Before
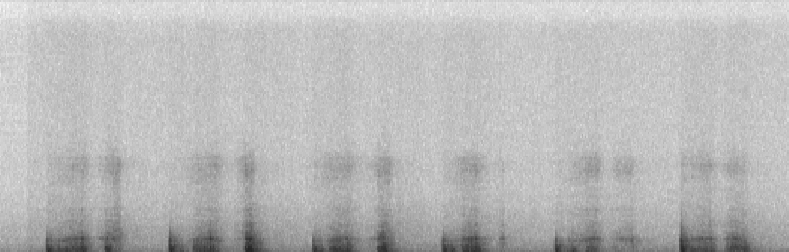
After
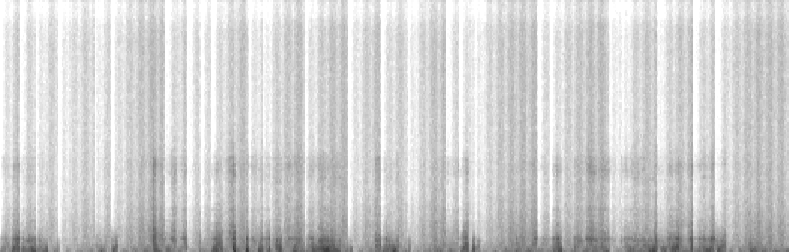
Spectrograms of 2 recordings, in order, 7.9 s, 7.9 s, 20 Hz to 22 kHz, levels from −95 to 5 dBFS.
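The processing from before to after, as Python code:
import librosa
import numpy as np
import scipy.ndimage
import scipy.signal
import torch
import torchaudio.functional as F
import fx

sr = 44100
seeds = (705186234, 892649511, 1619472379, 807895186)

y = fx.block_reorder(x, sr, ms=117.0, group=8)
y = fx.auto_swell(y, sr, attack_ms=417.0)
y = fx.harmonic_tremolo(y, sr, hz=8.9, depth_pct=70, crossover_hz=460.0)
y = y * librosa.db_to_amplitude(5.0)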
